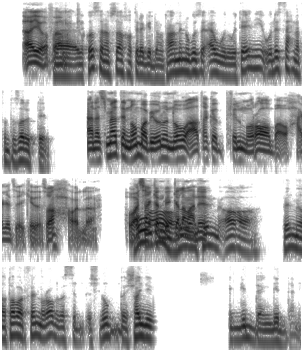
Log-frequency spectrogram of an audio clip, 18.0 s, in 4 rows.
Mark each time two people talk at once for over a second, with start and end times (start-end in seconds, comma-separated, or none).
10.9-12.2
